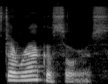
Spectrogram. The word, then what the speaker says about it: Styracosaurus: Can you pronounce that for me? it's Styracosaurus.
